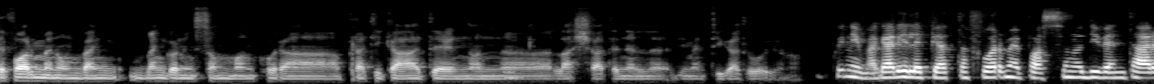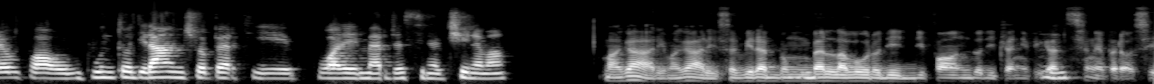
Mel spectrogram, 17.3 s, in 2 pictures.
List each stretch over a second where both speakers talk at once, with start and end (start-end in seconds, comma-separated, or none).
none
